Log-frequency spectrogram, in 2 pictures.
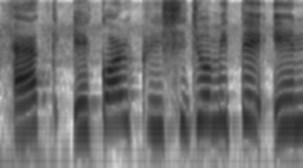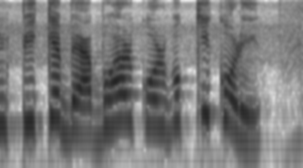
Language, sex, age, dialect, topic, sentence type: Bengali, female, 18-24, Northern/Varendri, agriculture, question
